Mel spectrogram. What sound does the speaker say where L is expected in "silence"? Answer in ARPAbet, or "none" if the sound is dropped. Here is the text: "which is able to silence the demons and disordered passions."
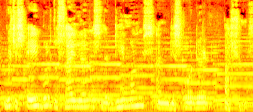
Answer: L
